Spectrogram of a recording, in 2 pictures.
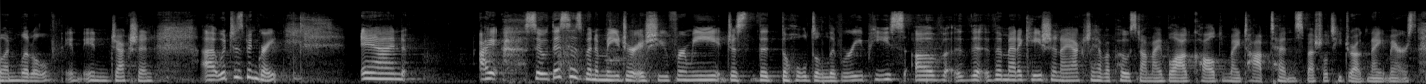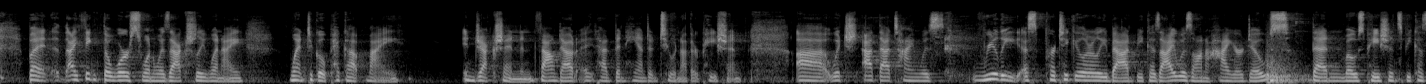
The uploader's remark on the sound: This panel, presented at the inaugural Drug Delivery West conference in 2018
